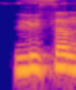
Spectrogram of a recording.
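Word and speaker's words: listen: कुछ शब्दों में जब एस टी एल एफ टी एन या पी ए एस टी एन जैसे पैटर्न आए तो क्या होता है? टी साइलेंट होता है।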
